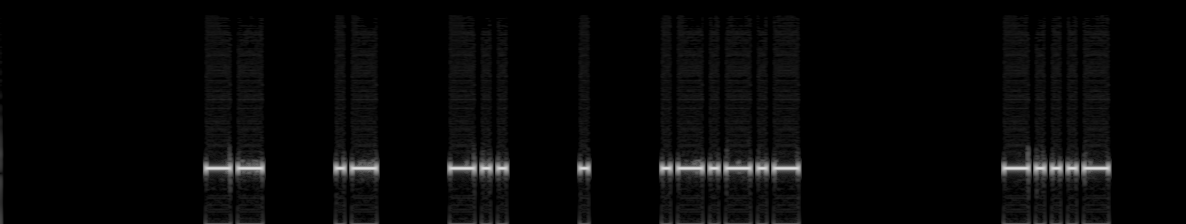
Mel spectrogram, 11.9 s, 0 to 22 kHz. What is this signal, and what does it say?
Morse code, heard as a keyed tone, about 15 wpm, spaced as for 8 wpm, 1000 Hz. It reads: MADE. <BT>
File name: qotdfiles / 8wpm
